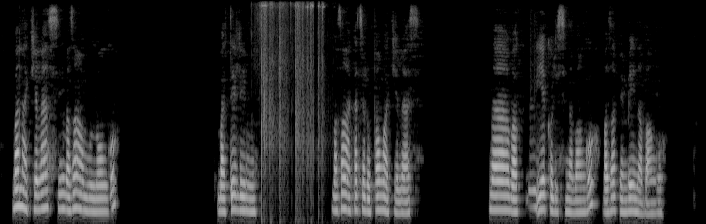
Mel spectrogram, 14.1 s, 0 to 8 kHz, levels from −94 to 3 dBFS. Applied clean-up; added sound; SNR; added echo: none; Coin (dropping); 16 dB; none.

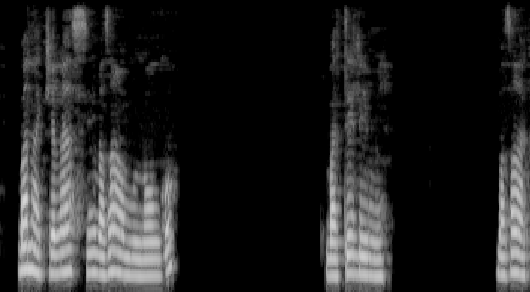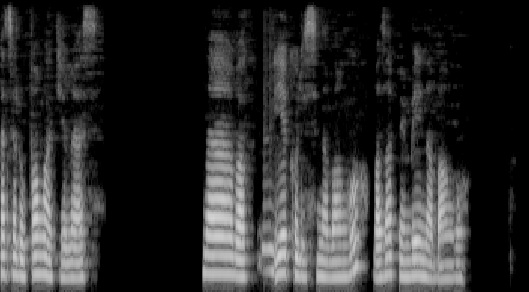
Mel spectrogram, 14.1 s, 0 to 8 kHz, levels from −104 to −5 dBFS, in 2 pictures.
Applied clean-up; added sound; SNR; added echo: none; none; none; none.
